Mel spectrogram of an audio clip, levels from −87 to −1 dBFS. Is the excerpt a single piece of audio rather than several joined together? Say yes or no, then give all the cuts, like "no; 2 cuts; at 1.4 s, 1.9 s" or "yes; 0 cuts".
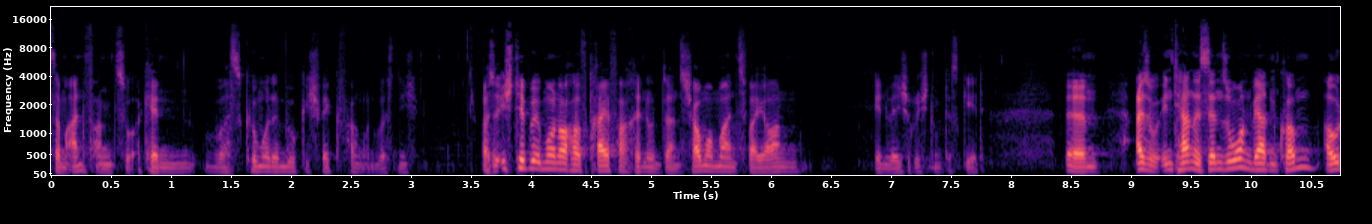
yes; 0 cuts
